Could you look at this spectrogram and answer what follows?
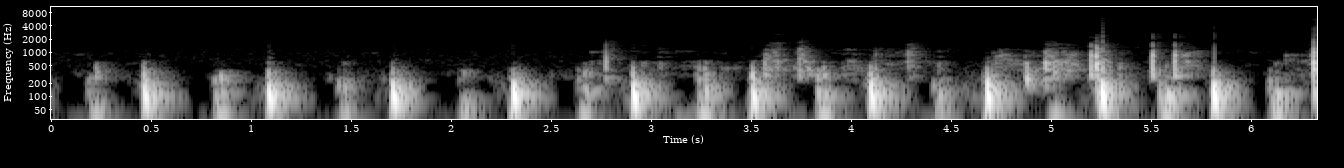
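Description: Fast, strong, regular thumping heartbeat at about 100 beats a minute, as in recovery after exercise.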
